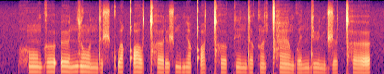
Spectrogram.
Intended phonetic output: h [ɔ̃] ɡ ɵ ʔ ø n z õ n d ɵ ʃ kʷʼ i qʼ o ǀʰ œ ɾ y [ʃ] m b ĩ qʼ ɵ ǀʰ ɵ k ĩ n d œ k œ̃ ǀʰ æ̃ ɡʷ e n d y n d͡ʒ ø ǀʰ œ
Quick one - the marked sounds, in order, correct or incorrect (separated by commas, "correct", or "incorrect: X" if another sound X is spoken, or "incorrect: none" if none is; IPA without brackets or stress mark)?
incorrect: õ, correct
